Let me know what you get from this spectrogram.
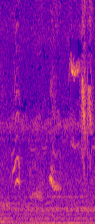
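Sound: bird singing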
